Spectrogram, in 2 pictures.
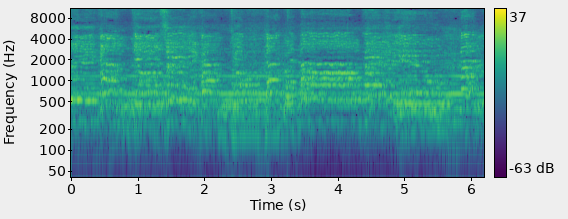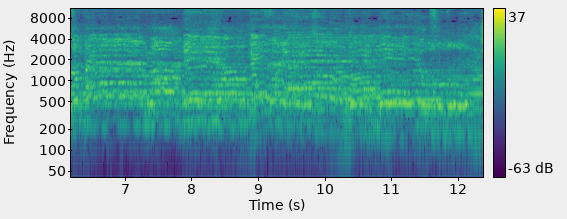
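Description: A woman's and a man's voices singing together over a steady, unbroken drone from a keyed string instrument.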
